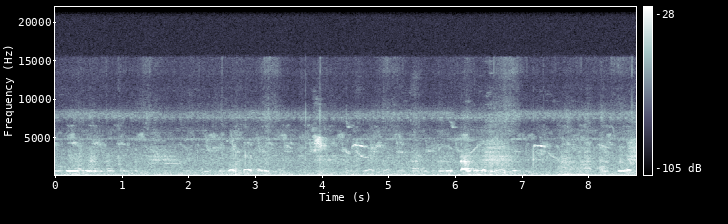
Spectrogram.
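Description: Faint outdoor background with distant birds calling in short chirps every second or two.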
